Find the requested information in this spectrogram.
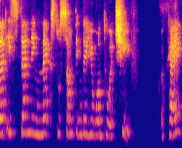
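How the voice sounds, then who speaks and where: A woman speaks in a raised, projected voice with a Polish accent. Her pitch sits high and her tone is bright and sharp. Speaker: therapist and author. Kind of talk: interview.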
